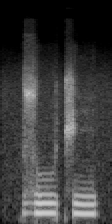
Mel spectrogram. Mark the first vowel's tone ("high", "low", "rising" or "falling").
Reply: high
